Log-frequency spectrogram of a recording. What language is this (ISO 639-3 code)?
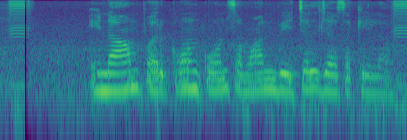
bho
